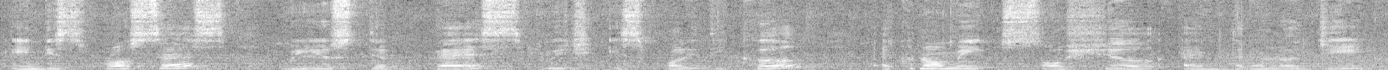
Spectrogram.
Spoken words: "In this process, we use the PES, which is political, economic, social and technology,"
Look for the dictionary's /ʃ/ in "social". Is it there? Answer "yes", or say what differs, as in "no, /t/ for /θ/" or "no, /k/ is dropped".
yes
